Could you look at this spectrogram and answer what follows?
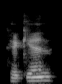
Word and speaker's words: Picken: P IC ke and pickin rhymes with chicken I know I like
